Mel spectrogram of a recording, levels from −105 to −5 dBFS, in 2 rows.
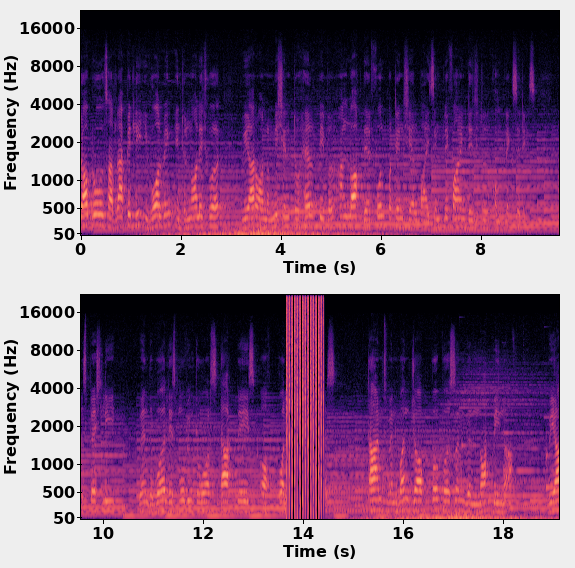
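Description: From 13.66 to 14.44 s, a compressed stream is played as audio: an undecoded bitstream, which points to 256 kbps AC-3, is output as raw samples. Each frame becomes a 5.33 ms noise burst and then silence, 31.25 times a second, heard as loud, chattering static in place of the sound.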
